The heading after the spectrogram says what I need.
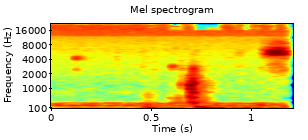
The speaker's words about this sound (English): Remember that at any point you can ask yourself, What is it I need right now in this moment? For me, it's a sip of my warm tea to help my throat as I'm recording this podcast.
